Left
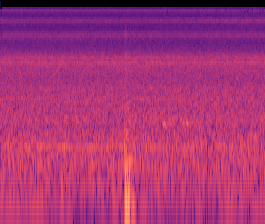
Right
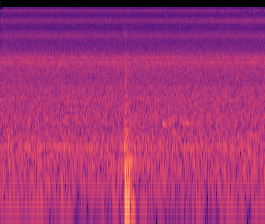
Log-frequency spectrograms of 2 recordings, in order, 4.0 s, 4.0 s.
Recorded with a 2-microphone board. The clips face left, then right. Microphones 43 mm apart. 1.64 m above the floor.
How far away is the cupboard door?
About 0.9 m.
